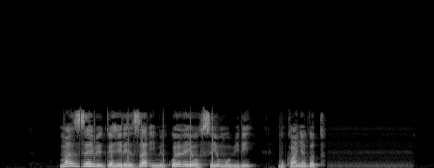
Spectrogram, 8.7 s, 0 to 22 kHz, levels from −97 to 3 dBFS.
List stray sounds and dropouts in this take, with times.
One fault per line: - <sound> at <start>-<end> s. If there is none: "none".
none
